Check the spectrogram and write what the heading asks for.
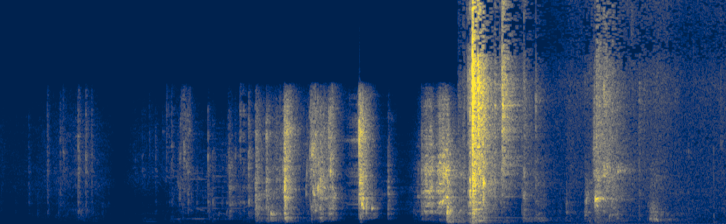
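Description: Metal safe deposit boxes being pulled out and handled: a string of metal scrapes and clanks, with the loudest clank about six seconds in, after two near-silent seconds.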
